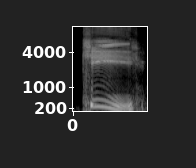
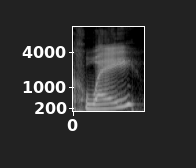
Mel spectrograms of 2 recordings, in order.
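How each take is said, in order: First: The word sounds exactly like 'key'. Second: The word does not sound like 'key'. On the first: The speaker calls it right. "It's pronounced key" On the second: The speaker calls it wrong. "Quay is not pronounced, is not pronounced uh, Quay"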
